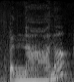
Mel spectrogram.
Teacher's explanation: Our letter B would tend to be much more, our letter B would tend to be more like the letter P at the beginning of a word like banana. You really wouldn't have much voicing on the letter B for banana.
